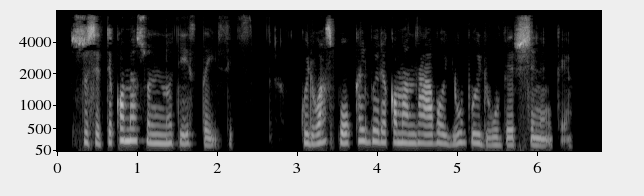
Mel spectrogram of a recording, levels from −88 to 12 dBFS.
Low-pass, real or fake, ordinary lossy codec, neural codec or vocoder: 7.2 kHz; real; MP3, 48 kbps; none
